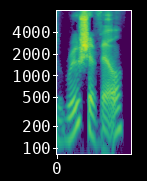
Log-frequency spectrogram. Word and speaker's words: Russiaville: Russiaville is Rushaville.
